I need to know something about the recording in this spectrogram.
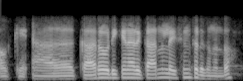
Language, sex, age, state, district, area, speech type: Malayalam, male, 18-30, Kerala, Pathanamthitta, rural, conversation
